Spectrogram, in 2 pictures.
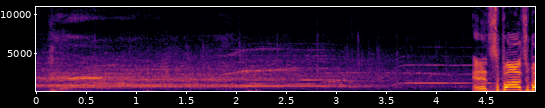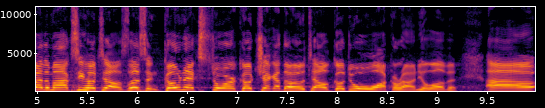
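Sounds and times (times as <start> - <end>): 
crowd applauding: 0.0 - 5.5
speech: 4.4 - 9.9.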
